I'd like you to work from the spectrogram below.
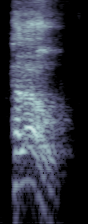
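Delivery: a friendly phone-answer hello; bright phone greeting. Shown as a demonstration. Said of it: "you could answer by saying".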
